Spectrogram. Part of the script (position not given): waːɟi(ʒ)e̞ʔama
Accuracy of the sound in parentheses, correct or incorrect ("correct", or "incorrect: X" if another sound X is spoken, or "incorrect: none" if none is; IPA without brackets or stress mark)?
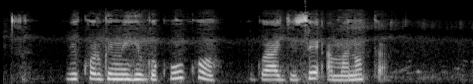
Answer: incorrect: z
